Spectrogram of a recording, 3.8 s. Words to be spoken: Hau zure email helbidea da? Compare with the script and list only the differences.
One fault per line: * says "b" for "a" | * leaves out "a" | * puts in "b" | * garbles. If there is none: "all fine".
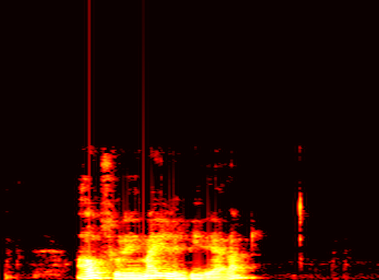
all fine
